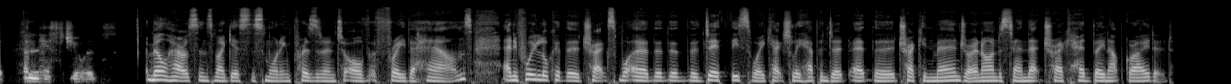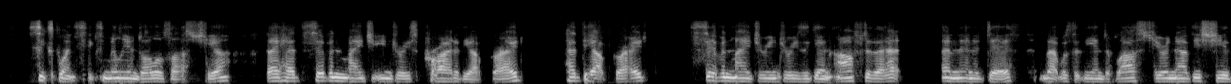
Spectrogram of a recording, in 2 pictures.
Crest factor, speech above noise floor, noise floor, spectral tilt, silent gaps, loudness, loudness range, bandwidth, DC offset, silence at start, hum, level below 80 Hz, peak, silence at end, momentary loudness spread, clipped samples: 16 dB; 58 dB; -77 dBFS; -5 dB/octave; none; -20 LUFS; 3 LU; 14.5 kHz; under 0.1%; 0.25 s; none; -56 dBFS; -4 dBFS; 0 s; 7 LU; under 0.1%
